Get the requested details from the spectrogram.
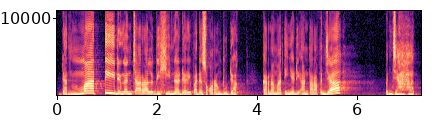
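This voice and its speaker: A woman preacher giving a sermon, telling the story in a lively way with casual slang and acting out the voices of the people in it. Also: medium pitch, big-room sound.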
